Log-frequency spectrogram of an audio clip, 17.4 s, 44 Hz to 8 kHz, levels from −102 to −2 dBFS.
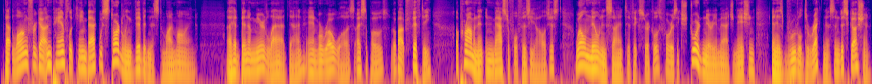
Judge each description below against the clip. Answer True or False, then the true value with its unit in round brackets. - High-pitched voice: False (95 Hz)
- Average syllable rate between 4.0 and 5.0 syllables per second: False (5.3 syllables/s)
